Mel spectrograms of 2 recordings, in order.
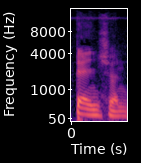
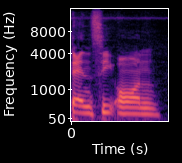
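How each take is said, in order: First: The word ends with a single 'shun' sound. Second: The word ends with separate 'see-on' sounds. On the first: The speaker calls it right. "शन की आवाज निकाल रहे हैं" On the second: The speaker calls it wrong. "अब इसे ऐसे नहीं पढ़ेंगे"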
